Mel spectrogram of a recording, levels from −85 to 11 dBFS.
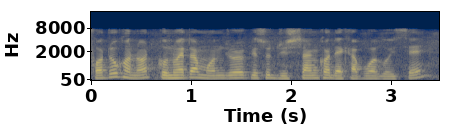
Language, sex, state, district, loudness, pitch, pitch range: Assamese, male, Assam, Sonitpur, -17 LUFS, 150 Hz, 135-160 Hz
